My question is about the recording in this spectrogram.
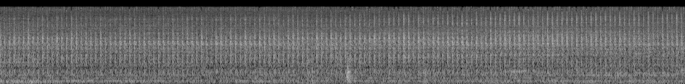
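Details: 2004 Nissan Quest 3.5 at idle and slightly raised revs: fast, light metallic ticking, three or four a second; said to be the timing chain starting to go.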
